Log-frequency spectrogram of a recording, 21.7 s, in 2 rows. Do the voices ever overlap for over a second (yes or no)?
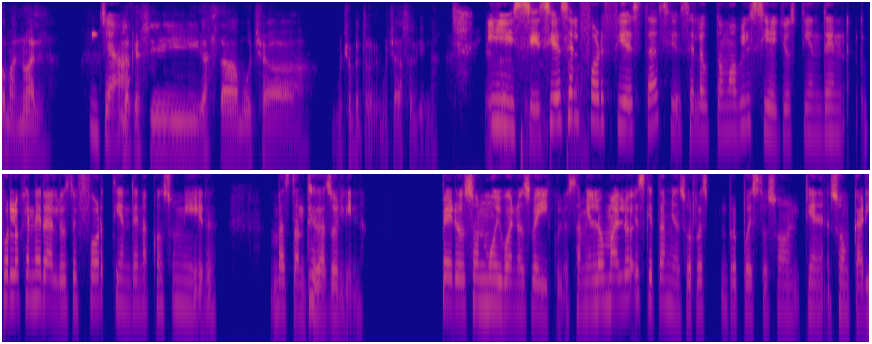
yes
